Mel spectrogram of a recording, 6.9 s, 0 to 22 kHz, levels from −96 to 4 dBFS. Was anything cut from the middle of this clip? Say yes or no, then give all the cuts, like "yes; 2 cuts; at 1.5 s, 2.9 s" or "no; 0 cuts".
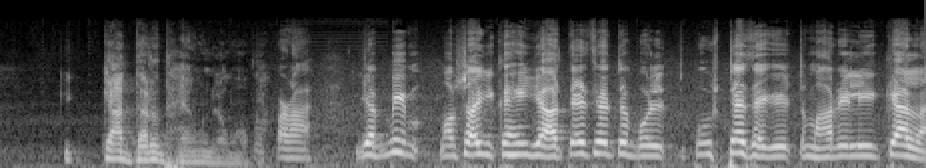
yes; 1 cut; at 2.0 s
